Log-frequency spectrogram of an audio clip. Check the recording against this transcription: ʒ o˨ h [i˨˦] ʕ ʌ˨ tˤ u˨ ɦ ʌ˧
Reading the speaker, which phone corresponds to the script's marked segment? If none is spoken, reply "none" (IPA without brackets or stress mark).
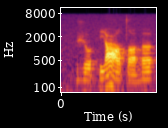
i˨˦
